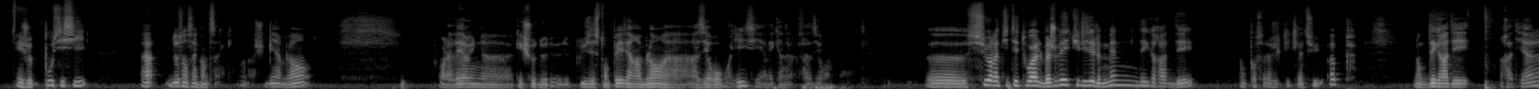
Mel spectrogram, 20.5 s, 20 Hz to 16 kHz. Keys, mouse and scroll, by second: 1.9 click, 3.6-5.9 drag, 7.0 click, 8.3 click, 11.8 click, 13.0 click, 16.2-17.6 drag, 19.8 click.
